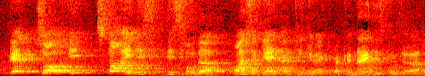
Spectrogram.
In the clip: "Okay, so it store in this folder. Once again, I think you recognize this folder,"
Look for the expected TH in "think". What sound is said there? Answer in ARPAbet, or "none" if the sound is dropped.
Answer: T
